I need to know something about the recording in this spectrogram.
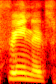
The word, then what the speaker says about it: Fenix: Immortals of AVM no it's Phoenix R it's pronounced Phoenix but it's spelled fix fix okay so Fenix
